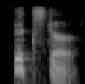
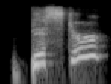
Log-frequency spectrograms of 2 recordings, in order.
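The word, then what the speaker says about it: Bicester: have a second go bigster okay this is so near me as well becaster Festa they're bister yes it's Bice stir what mishta stir why not spell it b-i-s-t-e-r you want logic don't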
